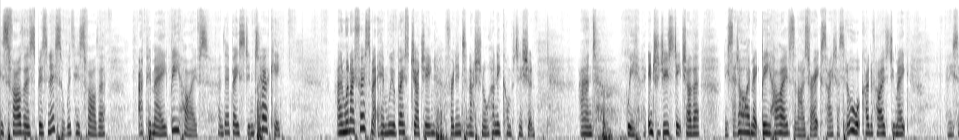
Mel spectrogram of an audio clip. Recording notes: This episode was recorded during a walk around Westonbirt Arboretum in Gloscestershire.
